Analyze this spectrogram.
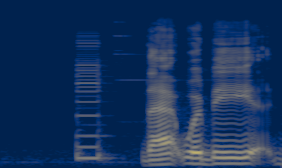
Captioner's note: buzzer beeps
